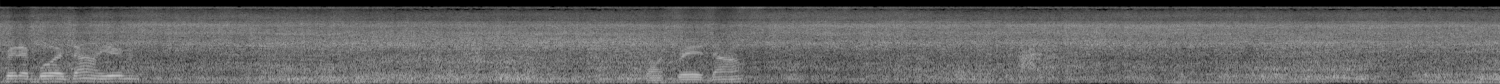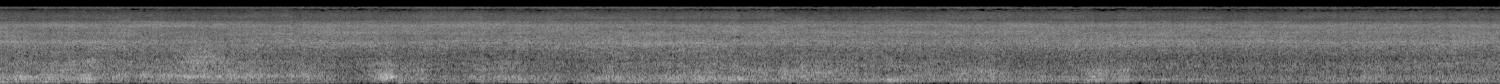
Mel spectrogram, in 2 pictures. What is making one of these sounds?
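Water spatters against a car's body and drips onto the ground.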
